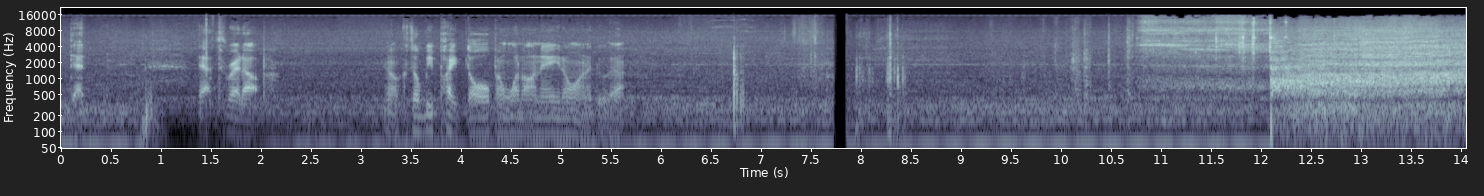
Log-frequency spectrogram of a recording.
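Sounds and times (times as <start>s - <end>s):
gas torch hissing: 10.6s - 14.0s
torch lighting pop: 11.8s - 14.0s.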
